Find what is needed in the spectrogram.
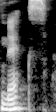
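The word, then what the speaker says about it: Mx: what you're you're proposing it's pronounce mix um mix is that how you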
